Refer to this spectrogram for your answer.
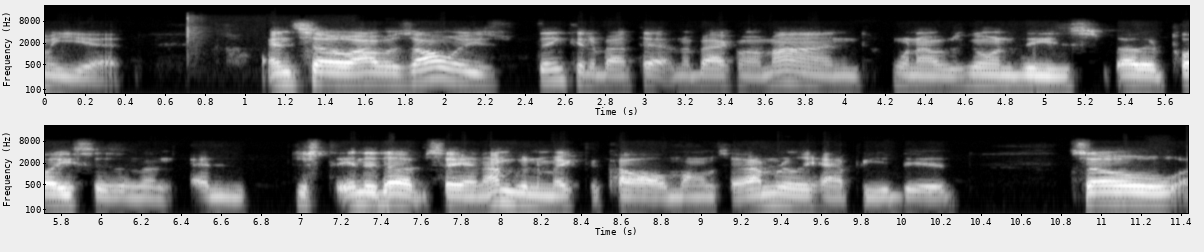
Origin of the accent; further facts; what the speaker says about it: Biggs Branch, Kentucky, United States; I was a kid from Biggs Branch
